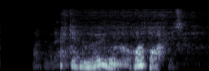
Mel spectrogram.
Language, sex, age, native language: Icelandic, male, 60-69, Icelandic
